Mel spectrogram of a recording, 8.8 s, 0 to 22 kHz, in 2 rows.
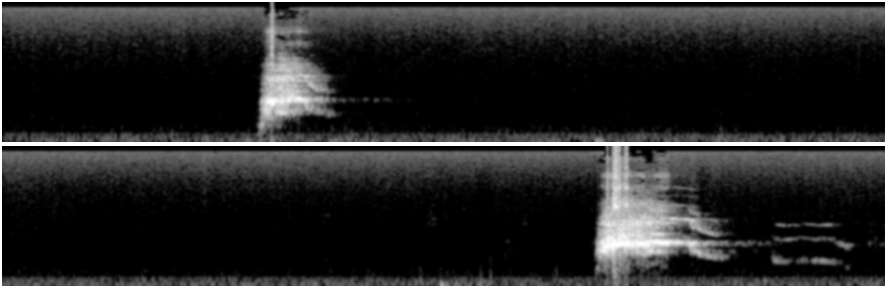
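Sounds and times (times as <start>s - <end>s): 
red fox harsh raspy yelps: 1.2s - 1.8s, 7.4s - 8.8s.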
